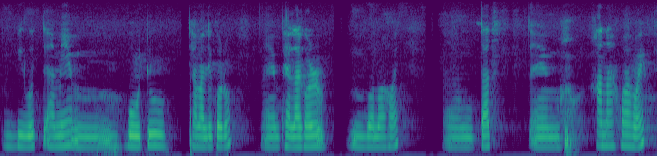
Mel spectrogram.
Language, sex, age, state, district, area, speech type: Assamese, female, 18-30, Assam, Darrang, rural, spontaneous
